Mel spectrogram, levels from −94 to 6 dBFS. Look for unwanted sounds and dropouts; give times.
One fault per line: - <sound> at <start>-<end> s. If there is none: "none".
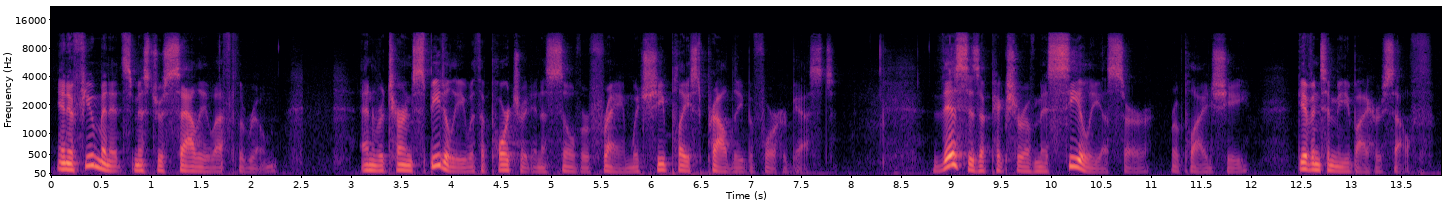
none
